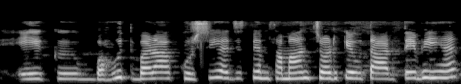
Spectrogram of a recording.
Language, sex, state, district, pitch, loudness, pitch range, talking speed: Hindi, female, Bihar, Sitamarhi, 275 Hz, -15 LUFS, 255-295 Hz, 155 wpm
